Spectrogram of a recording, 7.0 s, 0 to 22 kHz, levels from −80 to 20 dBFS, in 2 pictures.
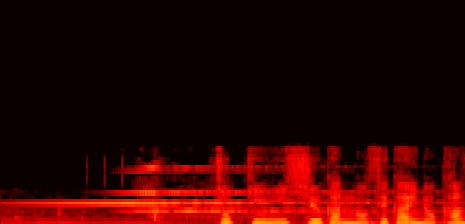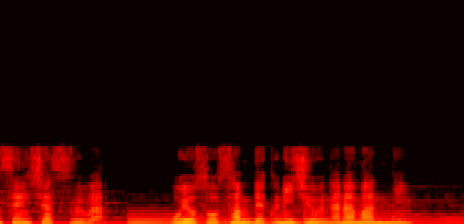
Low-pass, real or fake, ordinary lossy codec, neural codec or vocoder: none; real; none; none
